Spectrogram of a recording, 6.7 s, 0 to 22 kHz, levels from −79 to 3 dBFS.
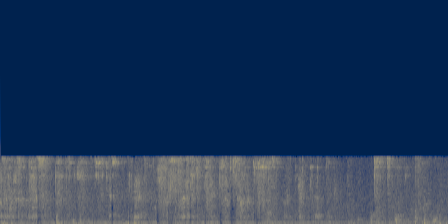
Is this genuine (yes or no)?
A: yes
